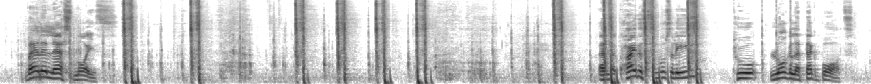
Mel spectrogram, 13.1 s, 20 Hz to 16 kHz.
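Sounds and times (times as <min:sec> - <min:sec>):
pneumatic point driver firing: 0:01.8 - 0:02.2, 0:02.8 - 0:03.2, 0:04.4 - 0:06.6, 0:08.2 - 0:10.6.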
